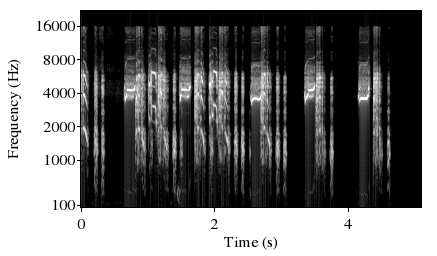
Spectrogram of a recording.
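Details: Dakhni teetar, or grey francolin, calling naturally. Loud grating squawks come in clustered phrases, with a shrill rising note opening several groups and then short pauses.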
